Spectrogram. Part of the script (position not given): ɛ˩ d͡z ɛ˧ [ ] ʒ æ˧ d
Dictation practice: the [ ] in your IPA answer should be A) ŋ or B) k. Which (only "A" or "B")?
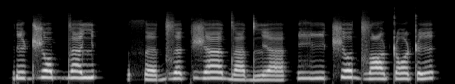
B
